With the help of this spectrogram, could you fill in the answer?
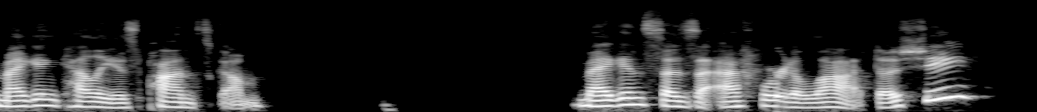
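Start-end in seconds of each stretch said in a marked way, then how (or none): none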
